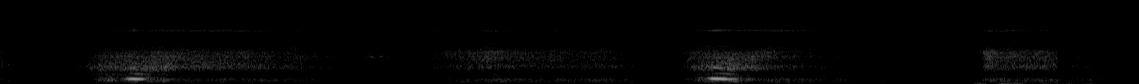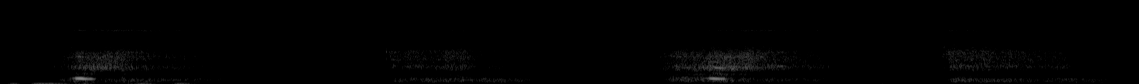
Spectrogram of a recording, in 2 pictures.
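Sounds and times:
sleep breathing recorded with binaural microphone: 0.8 - 8.8, 9.8 - 10.9, 12.0 - 13.9, 15.3 - 16.6, 18.0 - 19.8, 20.8 - 22.3.

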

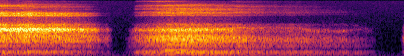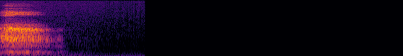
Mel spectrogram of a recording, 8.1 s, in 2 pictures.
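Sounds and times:
sleeping breath: 0.0 - 4.5.

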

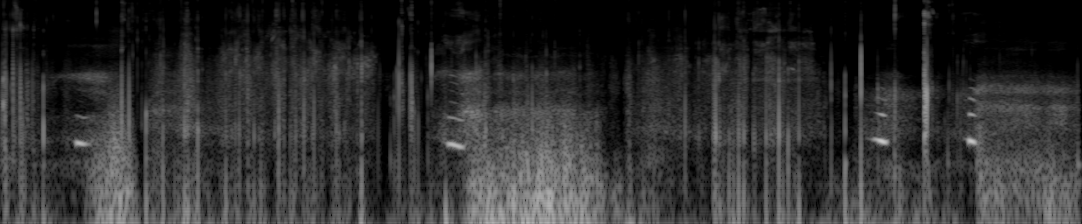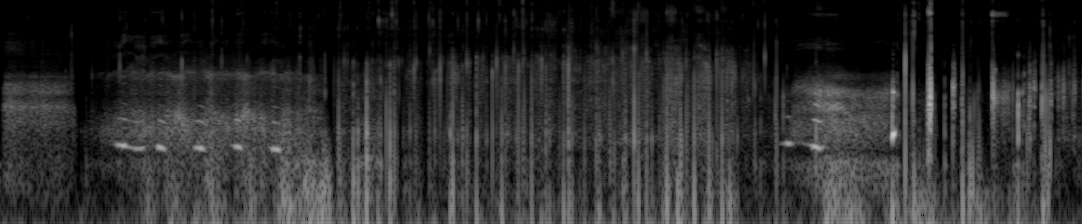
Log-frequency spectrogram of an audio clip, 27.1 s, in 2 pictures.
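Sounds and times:
soft tongue licking: 0.0 - 12.7, 13.4 - 24.0, 24.6 - 27.0
sucking sounds: 0.4 - 4.8, 5.4 - 18.4, 21.1 - 25.2.

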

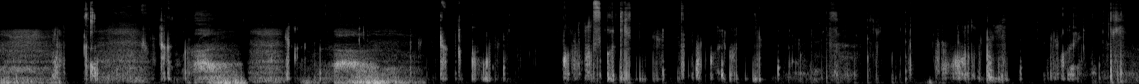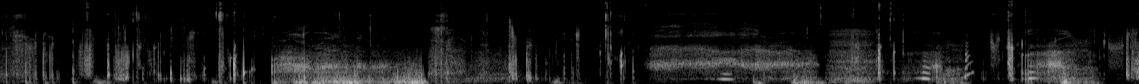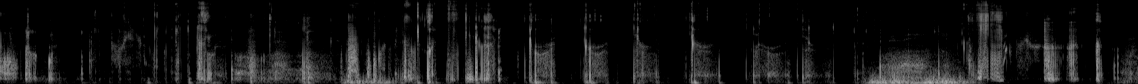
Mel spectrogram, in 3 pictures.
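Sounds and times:
person breathing into the right ear: 0.0 - 4.3, 14.1 - 16.5, 17.9 - 21.1, 21.7 - 22.4, 31.5 - 32.4
right ear licking: 0.0 - 34.1.

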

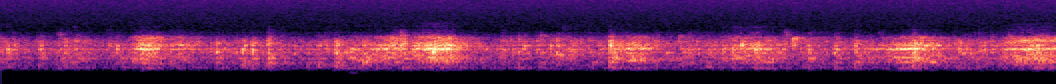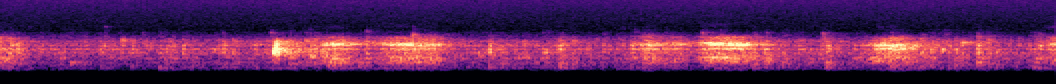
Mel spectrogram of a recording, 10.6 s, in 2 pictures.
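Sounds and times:
breathing in the left ear: 0.6 - 2.4, 3.0 - 5.4, 6.9 - 10.5.

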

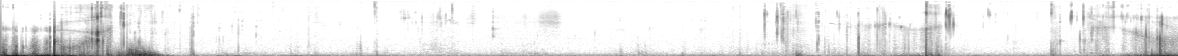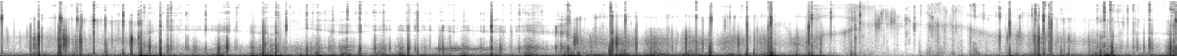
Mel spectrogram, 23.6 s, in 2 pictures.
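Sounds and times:
slow sticky ear licking ASMR: 0.0 - 1.7, 10.5 - 23.5.

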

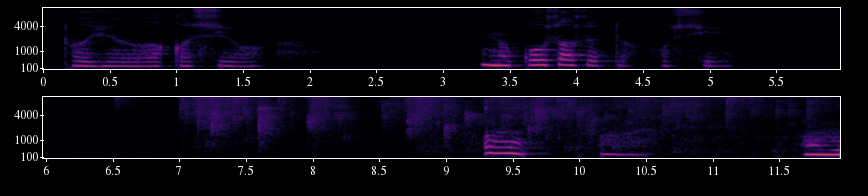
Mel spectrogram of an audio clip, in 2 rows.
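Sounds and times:
speech: 0.2 - 1.7, 3.3 - 5.2, 9.3 - 10.6, 11.7 - 11.9
water splashing and pouring while hair is washed: 6.4 - 11.9.

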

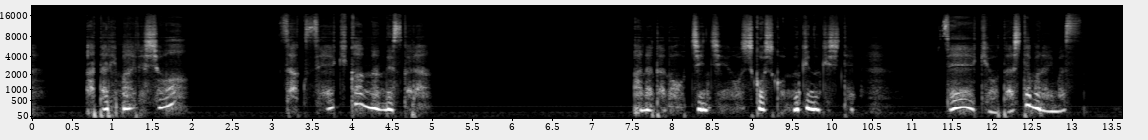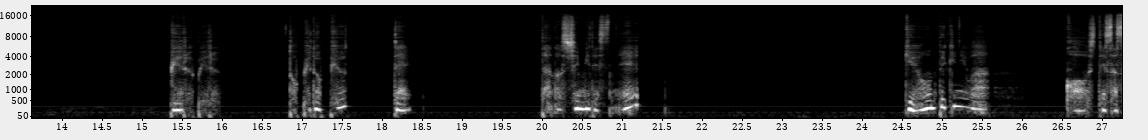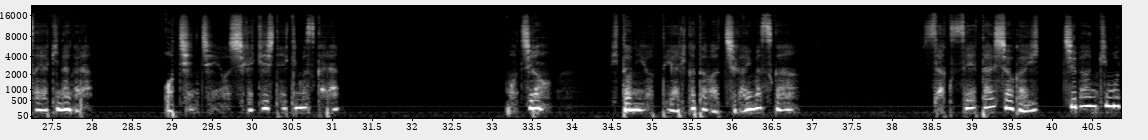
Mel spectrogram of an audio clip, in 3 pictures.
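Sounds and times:
ASMR whispering: 0.0 - 2.0, 3.1 - 5.0, 7.5 - 10.4, 11.3 - 13.2, 15.3 - 16.1, 16.8 - 18.6, 20.0 - 21.3, 24.5 - 25.7, 26.5 - 28.1, 28.9 - 31.2, 33.2 - 33.8, 34.5 - 36.9, 38.4 - 40.8.

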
